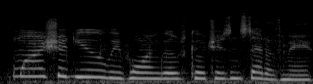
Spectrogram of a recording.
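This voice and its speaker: Over clear background noise, a woman does a put-on character voice at a high pitch. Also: moderate pace. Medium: read story. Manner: grumbling, cross.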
